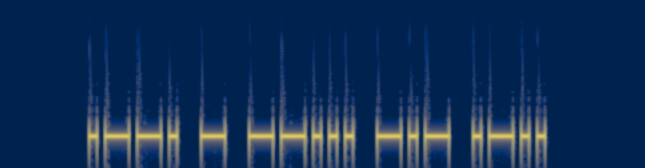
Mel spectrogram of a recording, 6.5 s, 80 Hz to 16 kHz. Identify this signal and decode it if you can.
Morse code, heard as a keyed tone, about 15 wpm, 700 Hz. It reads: PT7KL
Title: DXCC-100 Call Signs - 5 Characters - 15wpm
